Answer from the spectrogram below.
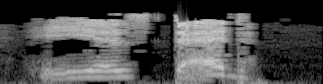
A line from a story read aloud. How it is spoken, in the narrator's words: said the magpie, with a croak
